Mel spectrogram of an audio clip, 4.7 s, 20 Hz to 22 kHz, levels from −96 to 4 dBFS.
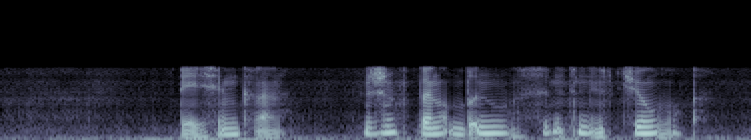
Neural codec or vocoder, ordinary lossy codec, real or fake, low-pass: autoencoder, 22.05 kHz, a latent of 192 numbers a frame, VITS, trained on many speakers; none; fake; 3.6 kHz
